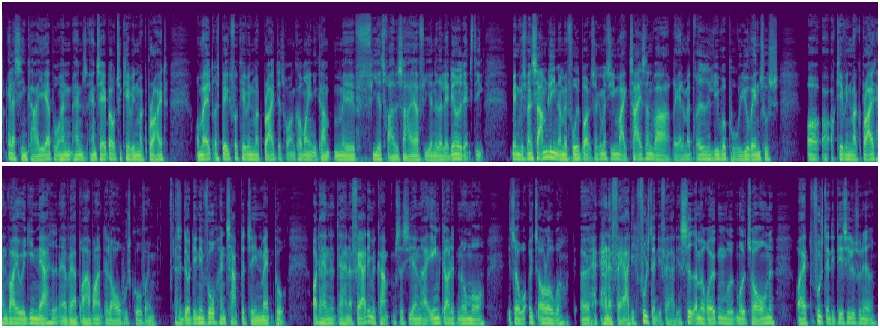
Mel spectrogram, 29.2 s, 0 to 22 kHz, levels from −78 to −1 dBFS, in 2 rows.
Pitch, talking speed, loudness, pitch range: 90 Hz, 255 wpm, -19 LUFS, 85-100 Hz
